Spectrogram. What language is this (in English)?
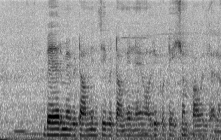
Bhojpuri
